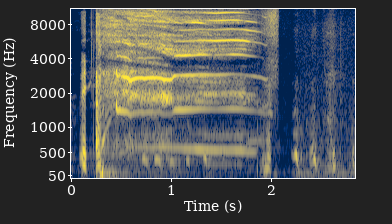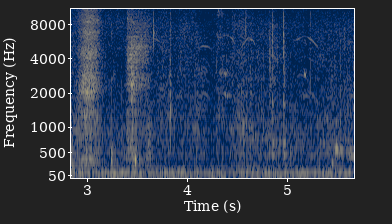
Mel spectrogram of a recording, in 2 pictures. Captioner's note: chuckling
